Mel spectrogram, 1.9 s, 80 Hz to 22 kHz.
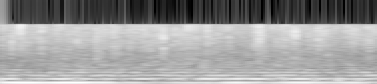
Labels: {"label": "biophony, midshipman", "recorder": "SoundTrap 500"}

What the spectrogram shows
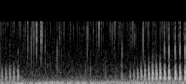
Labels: {"label": "biophony, damselfish", "recorder": "SoundTrap 300"}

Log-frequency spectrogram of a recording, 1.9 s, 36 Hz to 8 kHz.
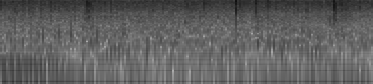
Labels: {"label": "biophony", "recorder": "SoundTrap 300"}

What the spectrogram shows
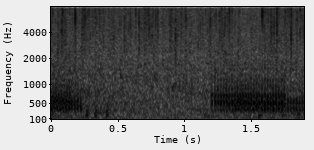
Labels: {"label": "biophony, croak", "recorder": "SoundTrap 500"}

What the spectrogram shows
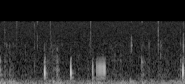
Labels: {"label": "biophony, knock croak", "recorder": "SoundTrap 300"}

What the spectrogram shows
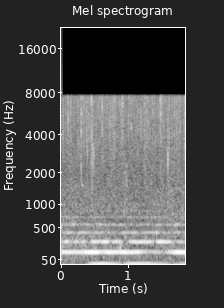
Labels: {"label": "biophony, midshipman", "recorder": "SoundTrap 500"}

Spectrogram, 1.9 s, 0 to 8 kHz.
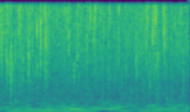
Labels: {"label": "biophony, midshipman", "recorder": "SoundTrap 500"}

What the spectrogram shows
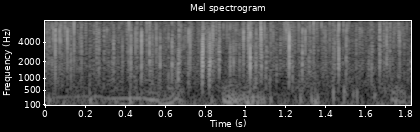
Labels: {"label": "biophony, cascading saw", "recorder": "SoundTrap 600 or HydroMoth"}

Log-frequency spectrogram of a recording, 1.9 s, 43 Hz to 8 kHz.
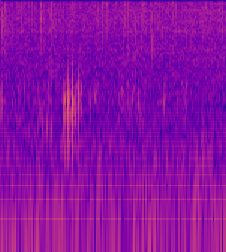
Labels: {"label": "biophony, damselfish", "recorder": "SoundTrap 500"}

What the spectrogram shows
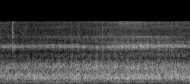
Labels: {"label": "anthrophony, boat engine", "recorder": "HydroMoth"}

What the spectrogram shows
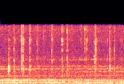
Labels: {"label": "anthrophony, boat engine", "recorder": "HydroMoth"}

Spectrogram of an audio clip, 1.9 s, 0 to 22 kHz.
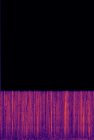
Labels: {"label": "biophony, cascading saw", "recorder": "SoundTrap 600 or HydroMoth"}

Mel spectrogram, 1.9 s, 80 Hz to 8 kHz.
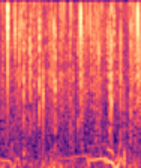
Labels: {"label": "biophony, cascading saw", "recorder": "SoundTrap 600 or HydroMoth"}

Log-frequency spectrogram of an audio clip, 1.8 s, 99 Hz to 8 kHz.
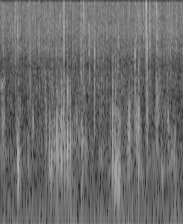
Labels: {"label": "biophony, sea urchins (Echinidae)", "recorder": "SoundTrap 600 or HydroMoth"}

